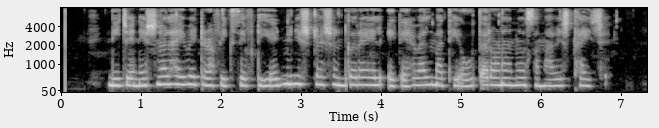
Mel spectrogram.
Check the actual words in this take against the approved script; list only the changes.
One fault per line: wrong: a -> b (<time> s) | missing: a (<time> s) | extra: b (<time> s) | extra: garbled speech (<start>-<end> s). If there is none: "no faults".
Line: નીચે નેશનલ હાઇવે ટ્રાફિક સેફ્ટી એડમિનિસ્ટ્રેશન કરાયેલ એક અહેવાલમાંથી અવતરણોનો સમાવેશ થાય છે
no faults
